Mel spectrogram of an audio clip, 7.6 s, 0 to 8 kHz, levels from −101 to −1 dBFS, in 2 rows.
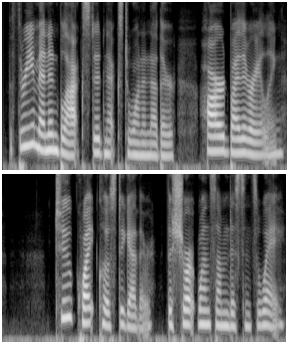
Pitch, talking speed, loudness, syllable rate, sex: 210 Hz, 190 wpm, -20 LUFS, 5.8 syllables/s, female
